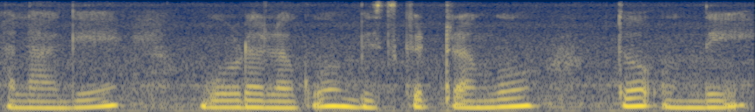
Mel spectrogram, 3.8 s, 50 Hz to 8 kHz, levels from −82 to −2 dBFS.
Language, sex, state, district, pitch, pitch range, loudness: Telugu, female, Telangana, Komaram Bheem, 190 Hz, 175-215 Hz, -14 LUFS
